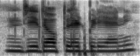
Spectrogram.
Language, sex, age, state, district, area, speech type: Urdu, female, 18-30, Bihar, Saharsa, rural, spontaneous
